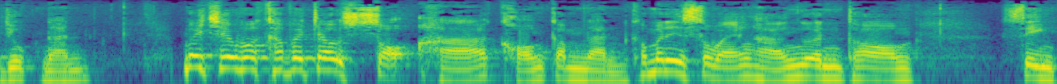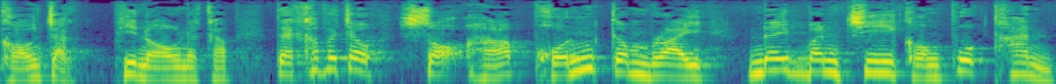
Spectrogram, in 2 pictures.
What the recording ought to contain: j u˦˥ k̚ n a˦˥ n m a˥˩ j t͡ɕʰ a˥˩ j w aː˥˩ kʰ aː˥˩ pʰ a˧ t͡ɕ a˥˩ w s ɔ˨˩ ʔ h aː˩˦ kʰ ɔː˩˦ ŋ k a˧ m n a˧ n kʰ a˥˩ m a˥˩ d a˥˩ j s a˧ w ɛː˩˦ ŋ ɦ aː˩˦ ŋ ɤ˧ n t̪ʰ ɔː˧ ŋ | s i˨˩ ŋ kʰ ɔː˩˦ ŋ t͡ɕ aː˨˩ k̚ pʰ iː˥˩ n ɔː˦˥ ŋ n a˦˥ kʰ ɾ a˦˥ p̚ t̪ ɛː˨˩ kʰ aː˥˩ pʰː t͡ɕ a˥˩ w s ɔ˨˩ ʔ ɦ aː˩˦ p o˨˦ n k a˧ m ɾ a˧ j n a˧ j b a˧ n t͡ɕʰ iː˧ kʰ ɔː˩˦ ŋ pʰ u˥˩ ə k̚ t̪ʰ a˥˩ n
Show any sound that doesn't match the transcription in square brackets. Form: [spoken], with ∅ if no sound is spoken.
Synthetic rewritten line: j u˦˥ k̚ n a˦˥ n m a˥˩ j t͡ɕʰ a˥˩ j w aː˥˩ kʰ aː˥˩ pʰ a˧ t͡ɕ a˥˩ w s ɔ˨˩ ʔ h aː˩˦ kʰ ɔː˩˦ ŋ k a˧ m n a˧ n kʰ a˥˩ m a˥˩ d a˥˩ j s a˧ w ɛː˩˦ ŋ ɦ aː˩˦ ŋ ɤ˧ n t̪ʰ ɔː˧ ŋ | s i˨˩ ŋ kʰ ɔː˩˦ ŋ t͡ɕ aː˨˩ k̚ pʰ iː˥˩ n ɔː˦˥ ŋ n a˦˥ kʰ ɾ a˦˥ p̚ t̪ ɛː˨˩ kʰ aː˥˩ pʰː t͡ɕ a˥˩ w s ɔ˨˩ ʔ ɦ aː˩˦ [pʰ] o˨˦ n k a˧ m ɾ a˧ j n a˧ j b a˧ n t͡ɕʰ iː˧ kʰ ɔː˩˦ ŋ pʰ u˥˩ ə k̚ t̪ʰ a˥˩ n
